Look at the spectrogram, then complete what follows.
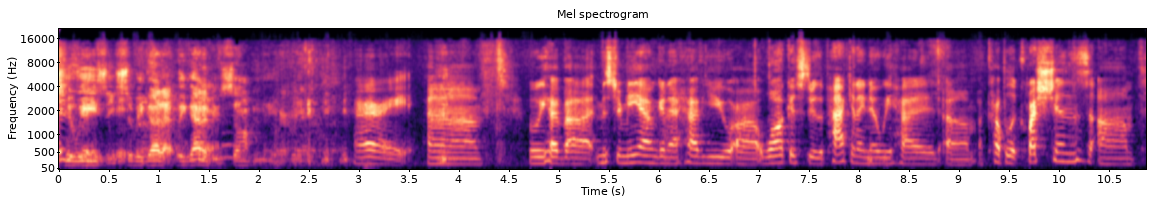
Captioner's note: laughter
